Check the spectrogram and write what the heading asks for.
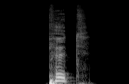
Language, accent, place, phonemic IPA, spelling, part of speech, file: German, Germany, Berlin, /pʏt/, Pütt, noun, De-Pütt.ogg
- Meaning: 1. mine shaft, pit 2. mine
